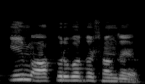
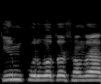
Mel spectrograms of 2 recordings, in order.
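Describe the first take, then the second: First: An 'a' vowel is heard after kim. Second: No vowel is heard between kim and kurvata.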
